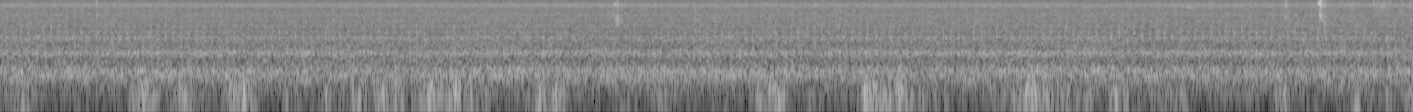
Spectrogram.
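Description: A young woman chews food with a closed mouth close to a clip-on microphone.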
